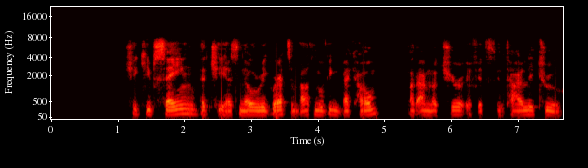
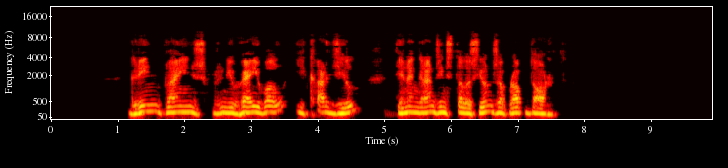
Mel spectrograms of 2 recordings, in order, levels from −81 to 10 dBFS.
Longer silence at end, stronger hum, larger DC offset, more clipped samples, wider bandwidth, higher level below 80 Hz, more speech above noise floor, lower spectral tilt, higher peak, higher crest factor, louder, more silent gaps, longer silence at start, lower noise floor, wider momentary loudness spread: second, 0.05 s vs 2.35 s; neither; neither; neither; about the same, 8.2 kHz vs 9 kHz; second, -72 dBFS vs -60 dBFS; second, 44 dB vs over 68 dB; second, -3 dB/octave vs -5.5 dB/octave; second, -18 dBFS vs -6 dBFS; about the same, 22 dB vs 18 dB; second, -38 LUFS vs -22 LUFS; neither; about the same, 1.15 s vs 1.15 s; second, -83 dBFS vs under -90 dBFS; first, 14 LU vs 10 LU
